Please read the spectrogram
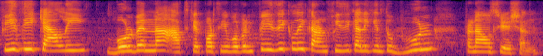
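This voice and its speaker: A woman teaching English pronunciation in a short video lesson, repeating each word slowly and asking viewers to say it with her. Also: a little high, sharp tone. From Bangladesh. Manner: repeats words slowly, drills viewers, urges sharing.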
